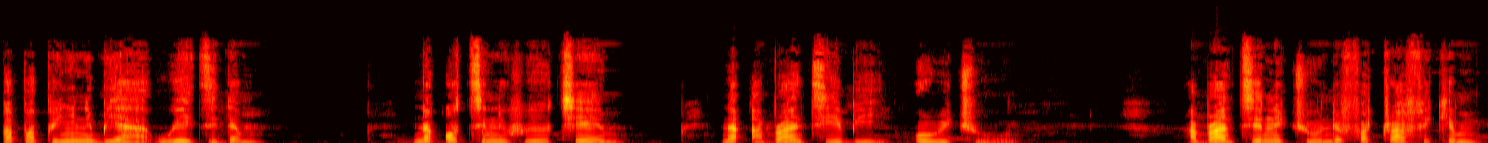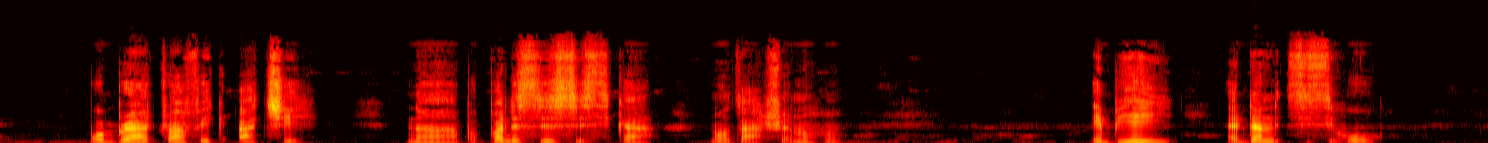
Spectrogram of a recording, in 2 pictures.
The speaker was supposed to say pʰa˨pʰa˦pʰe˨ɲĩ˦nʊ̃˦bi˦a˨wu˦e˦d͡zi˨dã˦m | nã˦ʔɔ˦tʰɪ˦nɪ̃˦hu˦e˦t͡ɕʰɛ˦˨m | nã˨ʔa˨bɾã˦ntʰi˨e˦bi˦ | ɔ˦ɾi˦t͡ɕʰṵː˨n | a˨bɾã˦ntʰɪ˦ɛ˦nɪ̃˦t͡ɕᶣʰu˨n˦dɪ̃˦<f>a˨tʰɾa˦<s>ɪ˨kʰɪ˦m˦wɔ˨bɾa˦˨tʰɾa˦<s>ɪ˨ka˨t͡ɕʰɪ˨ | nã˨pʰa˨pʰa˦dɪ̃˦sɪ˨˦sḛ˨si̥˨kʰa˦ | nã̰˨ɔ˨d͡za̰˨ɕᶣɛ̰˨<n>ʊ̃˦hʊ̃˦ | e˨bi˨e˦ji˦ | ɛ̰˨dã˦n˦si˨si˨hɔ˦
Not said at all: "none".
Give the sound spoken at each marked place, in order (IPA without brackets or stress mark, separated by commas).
f, f, f, n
